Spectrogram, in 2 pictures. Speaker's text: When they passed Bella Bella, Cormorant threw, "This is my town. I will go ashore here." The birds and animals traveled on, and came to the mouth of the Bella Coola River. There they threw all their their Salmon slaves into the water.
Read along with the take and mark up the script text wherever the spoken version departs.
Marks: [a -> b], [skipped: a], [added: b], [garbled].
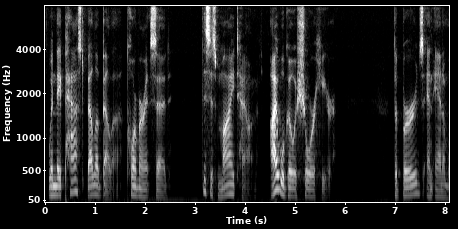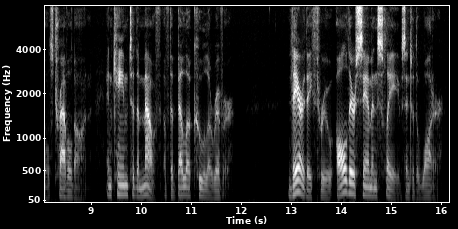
When they passed Bella Bella, Cormorant [threw, -> said] "This is my town. I will go ashore here." The birds and animals traveled on, and came to the mouth of the Bella Coola River. There they threw all their [skipped: their] Salmon slaves into the water.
